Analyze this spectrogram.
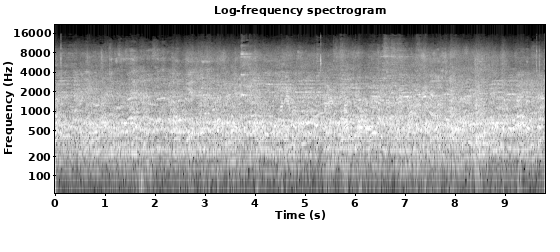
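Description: Many men talk at once in a crowded, noisy room.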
